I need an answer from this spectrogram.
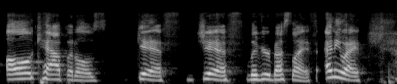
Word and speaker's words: GIF: gifts g g i f all capitals gif jiff live your best life anyway um so joanna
